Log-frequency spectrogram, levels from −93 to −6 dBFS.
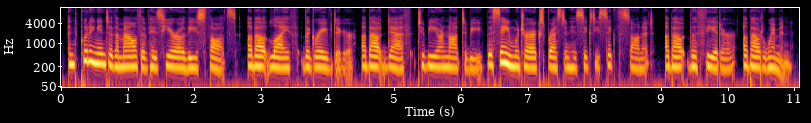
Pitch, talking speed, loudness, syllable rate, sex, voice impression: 195 Hz, 195 wpm, -19 LUFS, 4.9 syllables/s, female, feminine, slightly young, slightly adult-like, thin, tensed, powerful, bright, slightly hard, very clear, fluent, cute, intellectual, very refreshing, sincere, very calm, friendly, reassuring, slightly unique, elegant, sweet, slightly lively, kind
